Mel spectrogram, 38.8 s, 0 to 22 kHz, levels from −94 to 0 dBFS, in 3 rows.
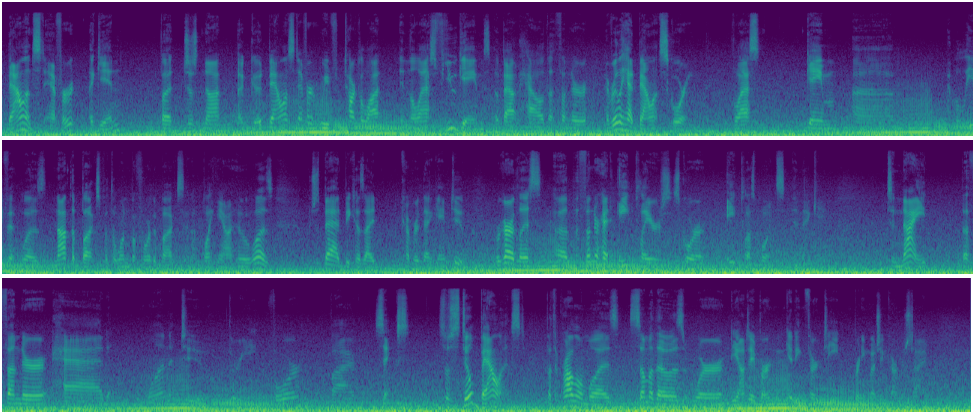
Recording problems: low rumble; loud; throughout; 6 dB below the speech

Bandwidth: 15.5 kHz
